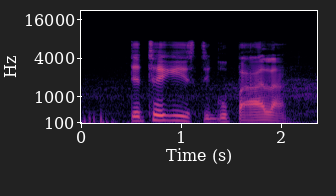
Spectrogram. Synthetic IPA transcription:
tʼɛtʰek̬isʼik̬ub̥ʱaːla̰

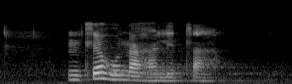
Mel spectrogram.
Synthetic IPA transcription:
n̩t͡ɬʼɛɦʊnaɦalɪt͡ɬʼa

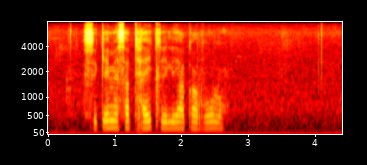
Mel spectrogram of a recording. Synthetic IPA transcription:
sɪkʼɛmɛsatʰaɪt͡ɬʼelɪjakʼarʊːlɔ

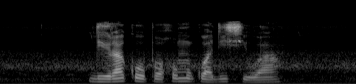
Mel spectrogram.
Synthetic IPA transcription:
diɾakʊpʼɔχʊmʊkwadisiwa

